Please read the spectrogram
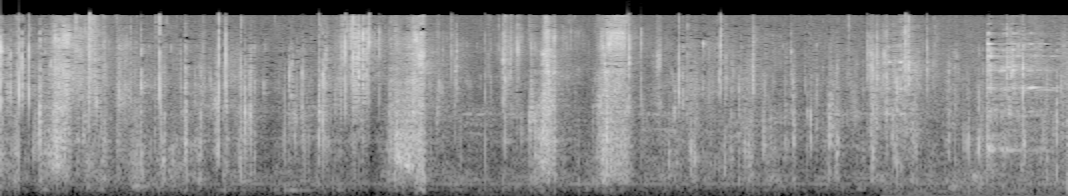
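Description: Raw red shrimp being eaten close to the microphone: the shell cracks and tears as the fingers pull it apart, with wet sucking at the head, in irregular short bursts.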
